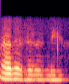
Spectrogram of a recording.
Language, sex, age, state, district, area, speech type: Kashmiri, female, 18-30, Jammu and Kashmir, Budgam, rural, conversation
